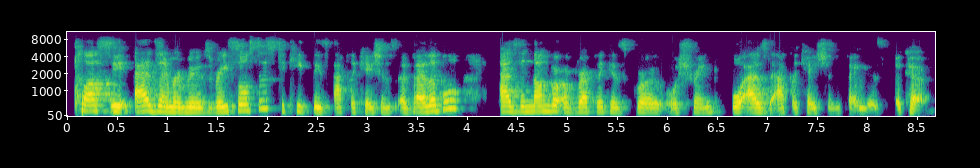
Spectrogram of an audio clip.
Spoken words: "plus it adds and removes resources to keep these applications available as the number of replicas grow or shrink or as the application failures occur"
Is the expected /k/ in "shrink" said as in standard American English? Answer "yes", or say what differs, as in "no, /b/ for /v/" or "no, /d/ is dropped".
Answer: yes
